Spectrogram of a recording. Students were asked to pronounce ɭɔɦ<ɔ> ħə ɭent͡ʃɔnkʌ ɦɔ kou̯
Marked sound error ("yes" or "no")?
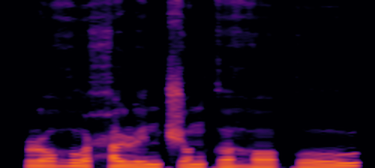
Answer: yes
